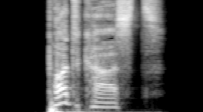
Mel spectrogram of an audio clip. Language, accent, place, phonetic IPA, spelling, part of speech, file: German, Germany, Berlin, [ˈpɔtkaːst͡s], Podcasts, noun, De-Podcasts.ogg
- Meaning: plural of Podcast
